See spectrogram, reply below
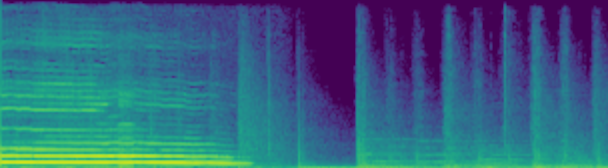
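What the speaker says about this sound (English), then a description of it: "both heads howl in unison" A two-headed beast lets out a loud, sustained tonal howl that slowly falls and fades after about two seconds, followed by quieter rumbling ambience with soft knocks.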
